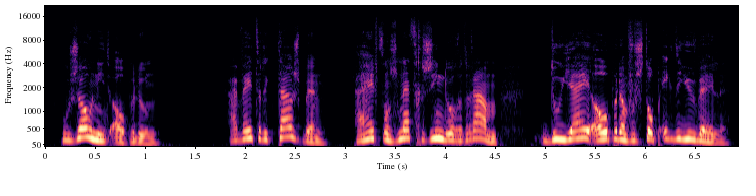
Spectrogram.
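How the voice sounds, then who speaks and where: A man reading a storybook aloud, voicing a bold, quick-witted grandmother with a brisk, wry and slightly theatrical way of talking. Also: high voice, big pitch swings, a little mellow, no room sound, clean studio sound, voice pushed up. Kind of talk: storybook audiobook acting.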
